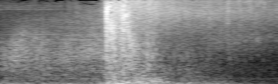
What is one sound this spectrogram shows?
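A heavy blow lands with a loud crackling burst.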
